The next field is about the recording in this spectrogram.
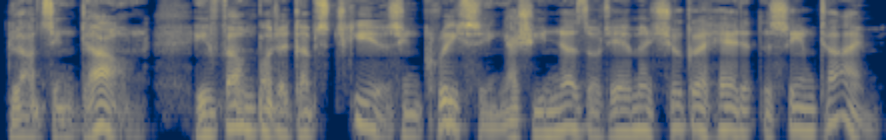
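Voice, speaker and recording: A man narrating a scripted story dramatically, with measured, hushed phrasing and pauses. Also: fairly low pitch, sing-song, slightly rough.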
